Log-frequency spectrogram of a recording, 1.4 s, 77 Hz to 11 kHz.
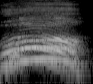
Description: ohh, small cheer; 1000fx

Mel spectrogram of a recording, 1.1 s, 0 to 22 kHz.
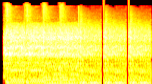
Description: Lip Ticker; Best Of N2O Library

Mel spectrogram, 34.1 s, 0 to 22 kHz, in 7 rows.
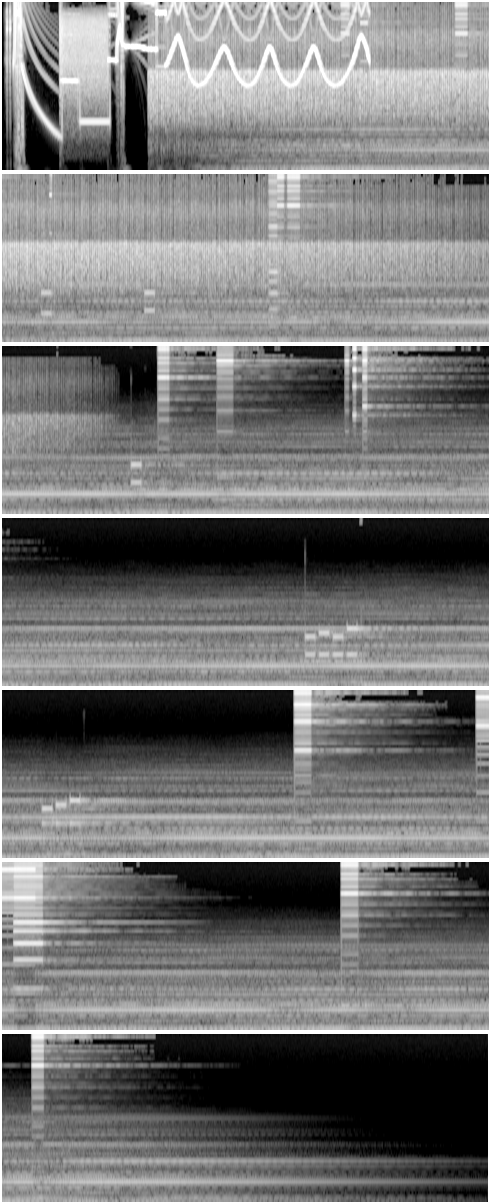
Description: Mower Drone; Best Of N2O Library; Drones & Foundations

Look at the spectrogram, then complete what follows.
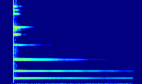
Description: Glass Ding Crystal Champagne Flute Toast; Household

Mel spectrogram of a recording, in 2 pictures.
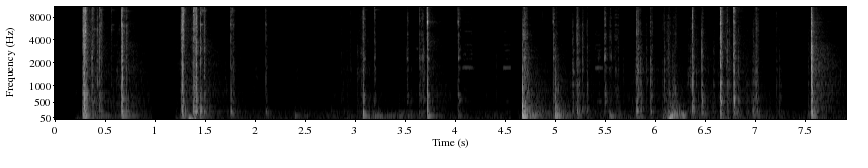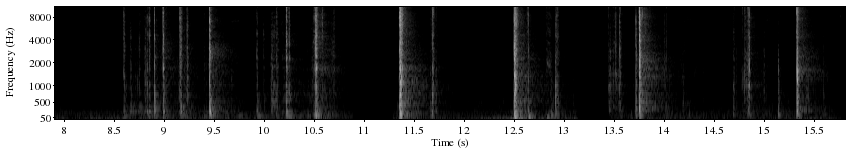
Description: Briefcase Opens & Closes w Latch Noise; Household

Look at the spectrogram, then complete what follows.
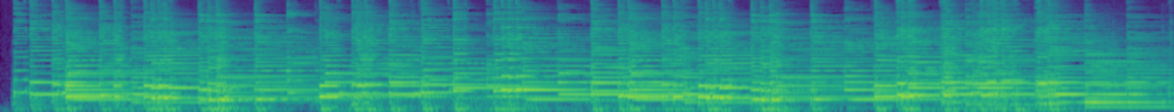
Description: Branle de Basque, Harpsichord Music; Colin Booth; Louis Couperin

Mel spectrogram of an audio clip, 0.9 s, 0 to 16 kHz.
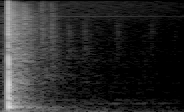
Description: PUNCH, FIGHT; 1000fx

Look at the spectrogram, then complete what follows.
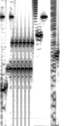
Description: tones

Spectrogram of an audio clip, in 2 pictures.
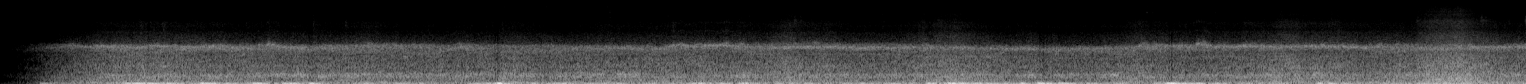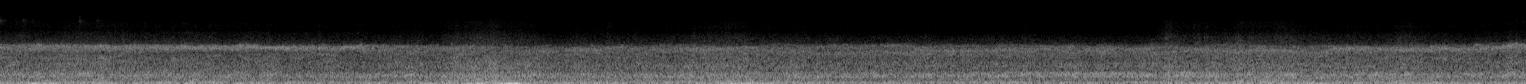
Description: Winter Blizzard; Dr. Sound Effects; 210 Nature Sounds - 20 Hours of Relaxing Natural Ambiences for Meditation and Sleep

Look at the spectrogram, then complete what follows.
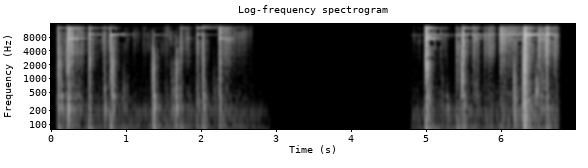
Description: Coins Fall To Floor; Hollywood Edge Foley Sound Library

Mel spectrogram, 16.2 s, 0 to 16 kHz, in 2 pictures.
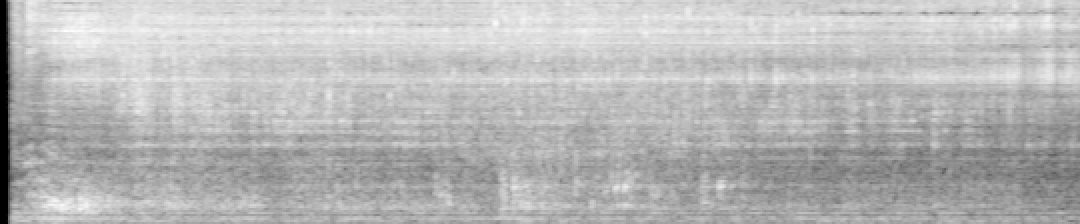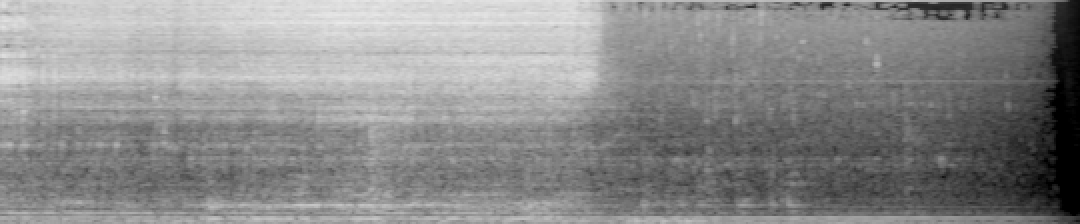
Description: toilet flushing; SOUND EFFECTS1

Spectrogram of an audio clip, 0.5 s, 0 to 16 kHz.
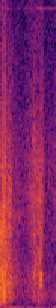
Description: SAND, FOOTSTEPS; 1000fx

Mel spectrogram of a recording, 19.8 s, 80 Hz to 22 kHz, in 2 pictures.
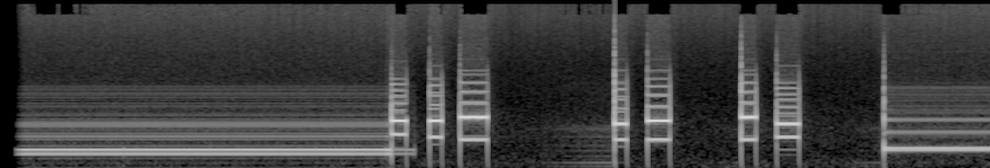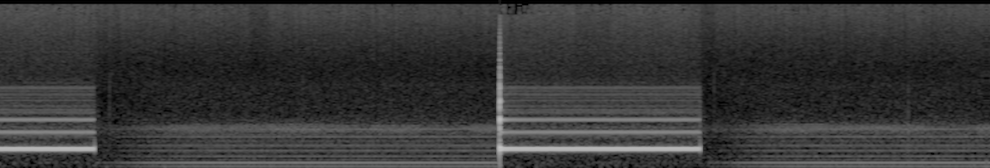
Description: Telephone sequence (touchtone phone); SOUND EFFECTS1

